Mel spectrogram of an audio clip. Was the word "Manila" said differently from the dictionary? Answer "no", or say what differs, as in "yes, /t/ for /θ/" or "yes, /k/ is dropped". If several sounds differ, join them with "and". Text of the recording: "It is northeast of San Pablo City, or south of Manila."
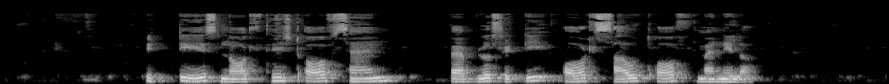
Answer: no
